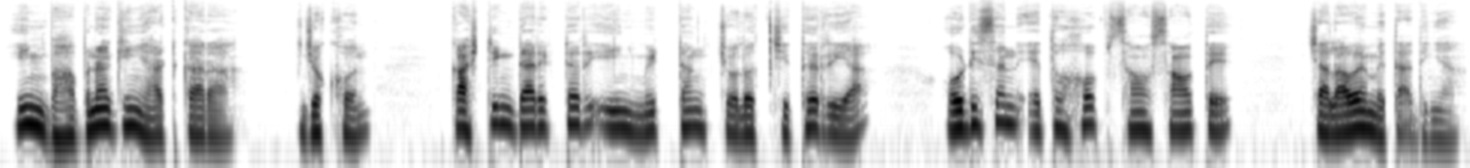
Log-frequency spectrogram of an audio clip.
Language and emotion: Santali, sad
